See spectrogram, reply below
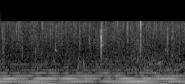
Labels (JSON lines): {"label": "biophony, midshipman", "recorder": "SoundTrap 500"}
